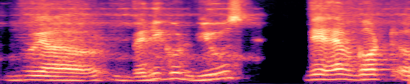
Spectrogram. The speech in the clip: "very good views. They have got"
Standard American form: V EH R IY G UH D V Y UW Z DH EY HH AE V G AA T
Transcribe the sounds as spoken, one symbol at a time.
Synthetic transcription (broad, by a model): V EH R IY G UH D V Y UW Z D EY HH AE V G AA T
